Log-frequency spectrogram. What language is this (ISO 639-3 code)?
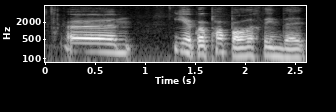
cym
